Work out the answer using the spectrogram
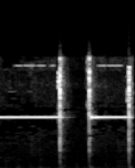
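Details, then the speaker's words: HVAC relay with independent normally-closed and normally-open contact sets, bench-tested with voltage applied and jumpers to a meter: three crisp clean clicks over a steady high meter beep as the relay pulls in and switches over; normal relay click. "I'll connect that to my my meter over here put voltage on on that you hear the relay"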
